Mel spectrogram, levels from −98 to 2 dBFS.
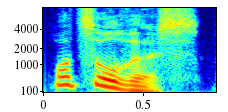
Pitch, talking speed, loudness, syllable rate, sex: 175 Hz, 210 wpm, -15 LUFS, 4.1 syllables/s, male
